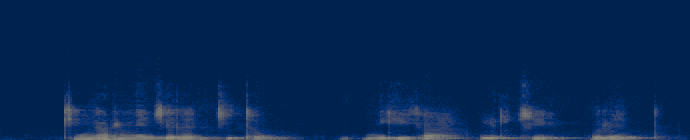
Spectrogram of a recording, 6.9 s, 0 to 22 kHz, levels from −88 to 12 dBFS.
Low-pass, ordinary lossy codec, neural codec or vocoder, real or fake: 19.8 kHz; none; codec, 44.1 kHz, 2.6 kbps, DAC; fake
